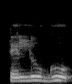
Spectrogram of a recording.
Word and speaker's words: Telugu: l u g u there's no n in that so that part we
